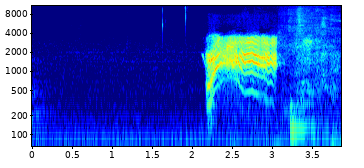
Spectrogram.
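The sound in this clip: A person imitates a pterodactyl call with one sustained, harsh, high-pitched screech lasting under a second after a quiet lead-in, followed by a brief spoken word.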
